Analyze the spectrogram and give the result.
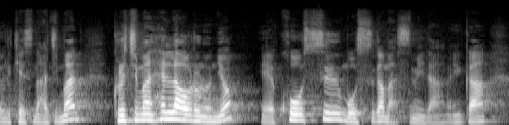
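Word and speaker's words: κόσμος: 그래서 즈 발음 나기 때문에 이거는 S 발음이 아니다. 뭐 이렇게 해서 나지만 그렇지만 헬라어로는요. 코스모스가 맞습니다.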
